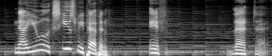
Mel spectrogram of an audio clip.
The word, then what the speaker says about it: Pepin: Now, you will excuse me, Pepin, if that... I'm assuming Pepin and not Pepin. A little more French pronunciation.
